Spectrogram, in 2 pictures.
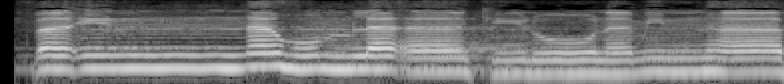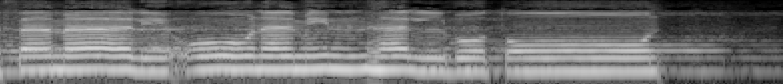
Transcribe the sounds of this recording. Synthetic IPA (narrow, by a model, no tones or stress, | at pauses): faʔɪnːaɦʊmlaʔaːkɪluːnamɪnhaːfamaːlɪʔuːnamɪnɦalbʊt̪ˤuːn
